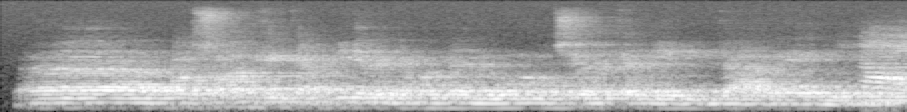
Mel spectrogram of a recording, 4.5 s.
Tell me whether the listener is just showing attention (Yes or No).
No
